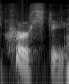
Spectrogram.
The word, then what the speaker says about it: Kirstie: So tell us a little bit about, is it Kirsty or Christy? It looks like it's Kirsty. – Oh, it's spelled, am I crazy or is it spelled Christy? – No, it's spelled K-I-R-S-T-I-E, although I may have spelled it wrong in an email to you.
